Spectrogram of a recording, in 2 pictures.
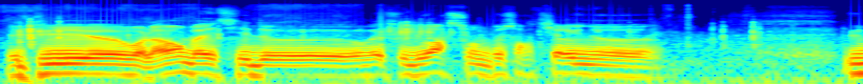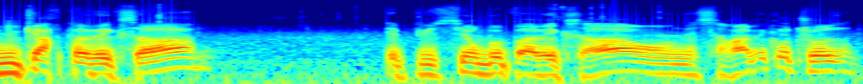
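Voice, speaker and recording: A man commenting casually while fishing at a pond, relaxed and hesitant, often restarting his sentences. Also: mid-range voice, fairly quick, highs cut off, slight background noise. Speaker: fishing angler presenter. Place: outdoors by a pond.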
